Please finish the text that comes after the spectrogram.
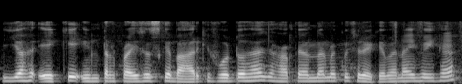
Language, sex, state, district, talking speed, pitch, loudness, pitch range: Hindi, male, Jharkhand, Garhwa, 235 wpm, 155 Hz, -16 LUFS, 145-165 Hz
